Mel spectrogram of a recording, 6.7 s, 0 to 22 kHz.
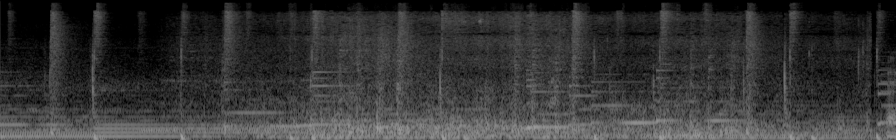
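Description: A subway train runs in Persona 5 Royal: a steady, loud rolling rumble with rhythmic clickety-clack wheel knocks and metallic squeals throughout, continuous and close, with no voices.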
